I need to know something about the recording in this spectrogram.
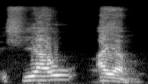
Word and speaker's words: Xiaomi: আর এখানে আছে শিয়াও আয়াম। আচ্ছা ভাই, আমি তো Xiaomi, হ্যাঁ এটা অনেকে উচ্চারণ করতে এটা মনে করে যে Xiaomi মনে হয়, এটা কিন্তু Xiaomi না, শিয়াও আয়াম টিভি বক্স।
